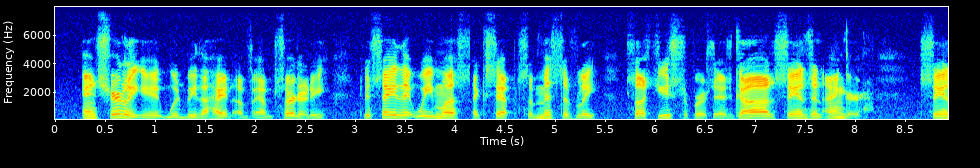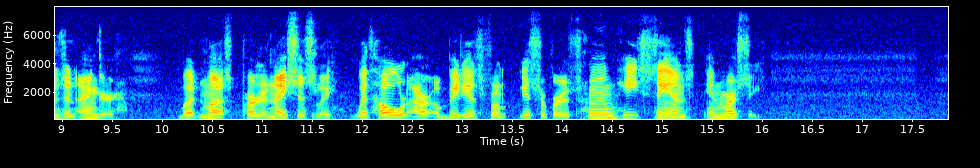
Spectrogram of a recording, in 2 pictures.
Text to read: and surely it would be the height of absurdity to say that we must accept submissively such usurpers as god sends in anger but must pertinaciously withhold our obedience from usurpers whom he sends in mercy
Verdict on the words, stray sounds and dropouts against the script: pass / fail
fail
